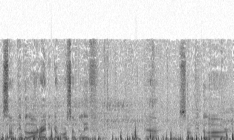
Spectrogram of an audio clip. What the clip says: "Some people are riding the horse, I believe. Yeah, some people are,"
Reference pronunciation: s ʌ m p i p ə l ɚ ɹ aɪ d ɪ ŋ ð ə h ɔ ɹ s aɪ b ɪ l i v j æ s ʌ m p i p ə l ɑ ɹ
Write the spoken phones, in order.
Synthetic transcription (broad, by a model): s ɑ m p i p ə l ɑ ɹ aɪ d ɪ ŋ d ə h ɔ ɹ s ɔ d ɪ l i f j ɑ s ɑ m p i p ə l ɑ ɹ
